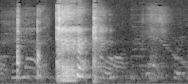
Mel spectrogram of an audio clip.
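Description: A person's short bursts of laughter break into a loud cough about two-thirds of a second in, followed by a smaller second cough.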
